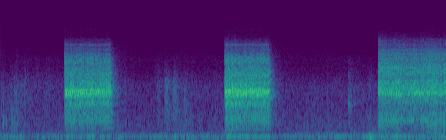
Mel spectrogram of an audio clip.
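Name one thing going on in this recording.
An electric buzzer sounds in loud, long bursts.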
